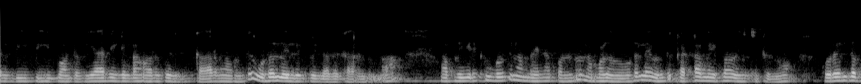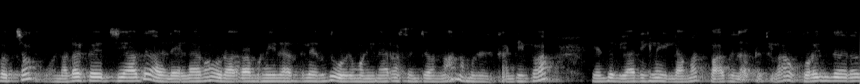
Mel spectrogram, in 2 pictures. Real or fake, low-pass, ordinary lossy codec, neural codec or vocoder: fake; 5.4 kHz; Opus, 24 kbps; vocoder, 22.05 kHz, 80 mel bands, HiFi-GAN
